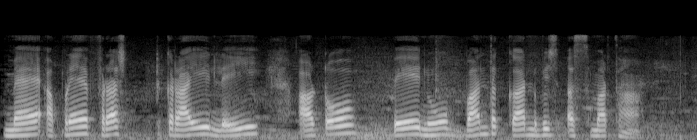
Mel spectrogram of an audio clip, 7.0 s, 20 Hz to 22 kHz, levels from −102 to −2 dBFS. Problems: continuous background conversations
